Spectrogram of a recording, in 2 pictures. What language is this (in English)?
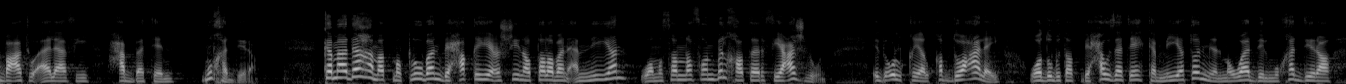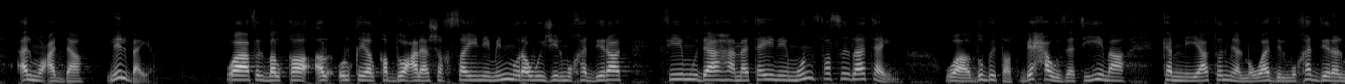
Arabic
